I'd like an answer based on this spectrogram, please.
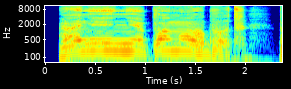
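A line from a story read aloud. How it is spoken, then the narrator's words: Hoarse rasp. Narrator (Russian): прохрипел он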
